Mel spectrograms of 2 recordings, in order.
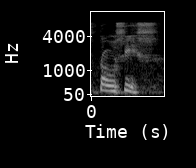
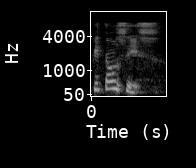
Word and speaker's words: ptosis: it's a prefix okay next we have pt silent p so the example is ptosis so she's not pitosis okay again it is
